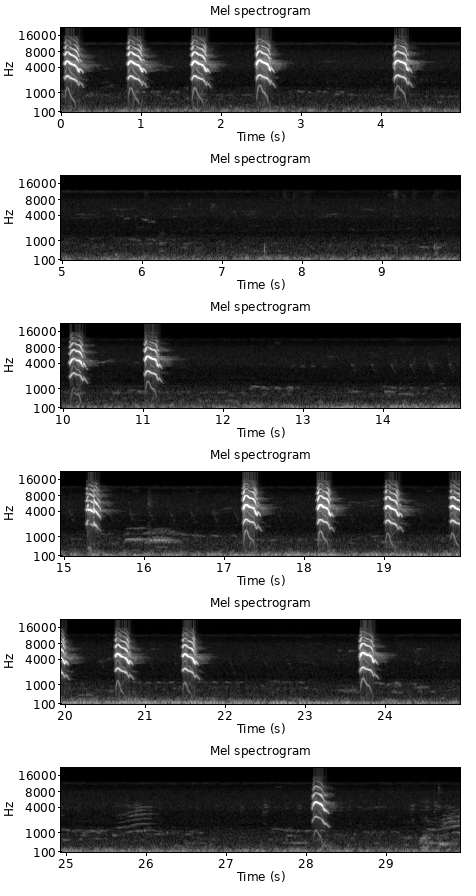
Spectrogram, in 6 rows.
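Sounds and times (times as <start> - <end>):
small bird shrill calls: 0.0 - 2.8, 4.2 - 4.5, 10.1 - 11.4, 15.2 - 16.3, 17.2 - 17.6, 18.2 - 21.8, 23.6 - 24.0, 28.0 - 28.4.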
